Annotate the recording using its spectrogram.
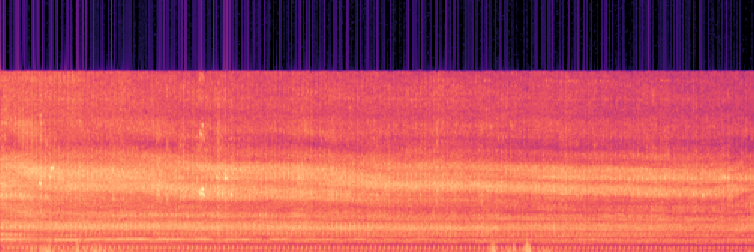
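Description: Small engine of a self-propelled wheat reaper running at a fast, even beat while cutting wheat, growing fainter as the machine moves away. Sharp knocks come out of the running, a few about a second in and two louder ones about seven seconds in.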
